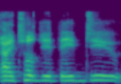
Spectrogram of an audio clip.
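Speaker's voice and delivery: ordinary talk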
